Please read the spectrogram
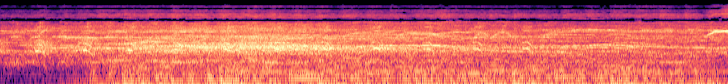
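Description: A large crowd cheering and shouting, many voices at once, growing louder about a second in and staying loud, with music underneath.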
